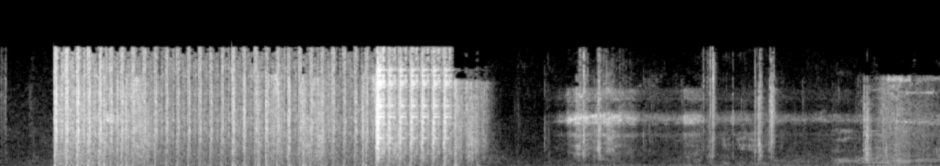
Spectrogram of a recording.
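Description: Rapid automatic gunfire from the video game Fortnite, aimed at a llama, rattles loud and close for about four seconds, followed by quieter clicks and scattered game sounds.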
